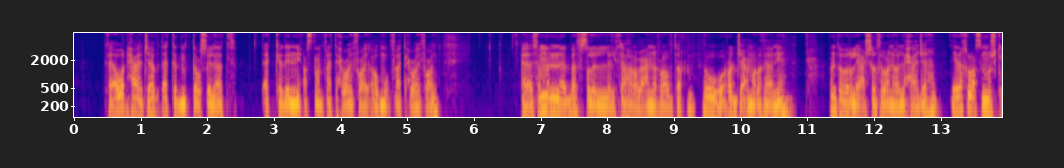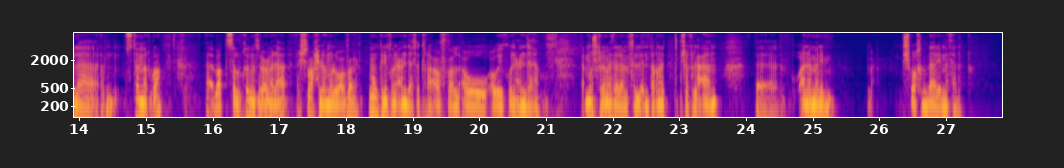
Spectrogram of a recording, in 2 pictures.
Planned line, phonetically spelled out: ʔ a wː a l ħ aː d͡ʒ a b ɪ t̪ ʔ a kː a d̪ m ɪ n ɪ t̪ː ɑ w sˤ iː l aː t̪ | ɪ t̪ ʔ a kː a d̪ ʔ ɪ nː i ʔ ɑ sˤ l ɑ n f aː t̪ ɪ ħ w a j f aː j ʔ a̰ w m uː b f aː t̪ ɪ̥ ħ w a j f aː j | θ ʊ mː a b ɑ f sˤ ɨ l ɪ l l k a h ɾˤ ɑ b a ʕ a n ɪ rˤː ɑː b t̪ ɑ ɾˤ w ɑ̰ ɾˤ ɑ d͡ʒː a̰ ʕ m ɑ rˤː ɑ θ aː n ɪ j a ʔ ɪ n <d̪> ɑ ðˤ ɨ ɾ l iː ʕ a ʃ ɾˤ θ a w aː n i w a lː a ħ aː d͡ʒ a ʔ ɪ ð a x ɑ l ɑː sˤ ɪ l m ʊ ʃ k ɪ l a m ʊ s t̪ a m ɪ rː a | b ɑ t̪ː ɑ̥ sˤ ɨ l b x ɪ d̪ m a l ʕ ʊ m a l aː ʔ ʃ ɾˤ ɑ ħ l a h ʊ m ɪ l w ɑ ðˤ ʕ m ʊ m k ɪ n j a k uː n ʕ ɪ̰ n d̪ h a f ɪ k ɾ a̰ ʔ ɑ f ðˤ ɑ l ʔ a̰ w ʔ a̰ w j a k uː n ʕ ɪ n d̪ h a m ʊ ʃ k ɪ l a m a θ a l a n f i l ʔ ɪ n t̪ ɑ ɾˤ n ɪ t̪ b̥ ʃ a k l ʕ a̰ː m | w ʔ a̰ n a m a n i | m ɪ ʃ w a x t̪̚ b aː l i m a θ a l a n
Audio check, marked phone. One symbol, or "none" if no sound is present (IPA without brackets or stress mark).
t̪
